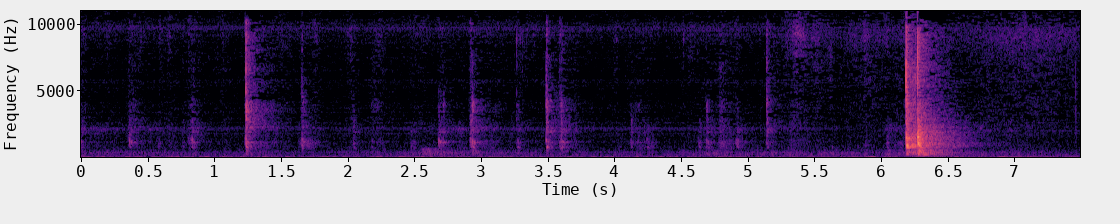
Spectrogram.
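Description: Faint, irregular light metallic clicks as a bolt is turned by hand in a freshly cut thread in a metal coolant housing. About six seconds in comes one louder knock with a short rustle as the hand pulls away.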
